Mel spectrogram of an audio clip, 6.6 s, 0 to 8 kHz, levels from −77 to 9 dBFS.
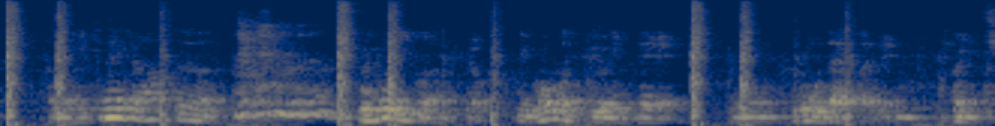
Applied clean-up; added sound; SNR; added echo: none; Train; 8 dB; reverberation time 0.6 s.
